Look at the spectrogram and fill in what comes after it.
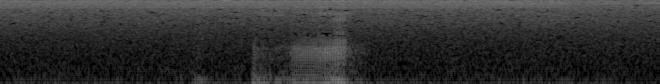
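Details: Single fluttering, rattling snore on an in-breath, under a second, against quiet room noise: ordinary snoring from a sleeping animal.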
